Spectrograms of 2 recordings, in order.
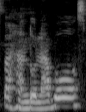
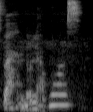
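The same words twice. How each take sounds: First: Said in the usual way. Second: Bajando la voz said much softer, dropping away; lowered voice. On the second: Shown as a demonstration. Teacher showing students how the voice fades, much softer. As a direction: let bajando la voz sink nearly to a murmur. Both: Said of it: "después va bajando la voz".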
